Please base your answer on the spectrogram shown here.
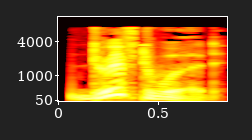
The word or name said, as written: driftwood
